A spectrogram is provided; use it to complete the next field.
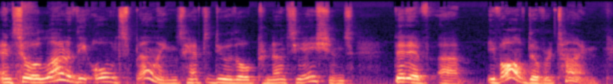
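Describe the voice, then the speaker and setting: Speech comes at a moderate pace. It carries an American accent. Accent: academic-sounding American. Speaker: podcast co-host. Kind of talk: casual chat. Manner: hesitant, many fillers.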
